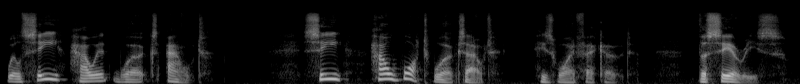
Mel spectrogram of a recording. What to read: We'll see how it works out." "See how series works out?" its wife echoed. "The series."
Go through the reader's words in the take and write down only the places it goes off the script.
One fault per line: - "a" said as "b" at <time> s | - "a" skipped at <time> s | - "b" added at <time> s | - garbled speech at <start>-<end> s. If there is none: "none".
- "series" said as "what" at 3.9 s
- "its" said as "his" at 5.3 s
